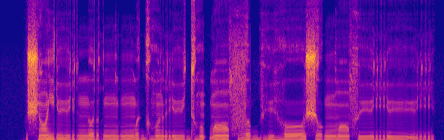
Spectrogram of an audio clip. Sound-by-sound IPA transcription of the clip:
ʃ ɔ̃ j ɾ yː r n o r ŋ͡m ə ŋ͡m ə ɡʱ õ r yː dʱ õ ɓ ɔ̃ː f v ə bʱ y ɦ oː ʃ o ŋ͡m ɔ̃ː f yː r yː r

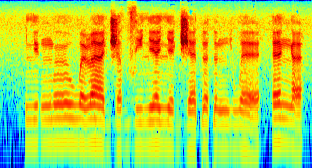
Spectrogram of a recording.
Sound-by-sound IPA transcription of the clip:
lʲ ɵ ŋ͡m ɵː w ə ɭ æ d͡ʒ ʌ d͡z i lʲ ɛ lʲ æ d͡ʒ ɛ ɗ ə ɗ ə ŋ i w ɛ | ɛ ŋ æ

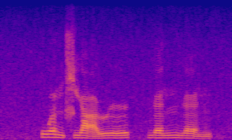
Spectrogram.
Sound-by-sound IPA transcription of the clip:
kʰ w ə˥˨ n ɕ j ä̰˨˩ ɻ ɻ̩˨˦ | p ɥ ɛ˨˦ n n̪ ɥ ɛ̰˨˩ n

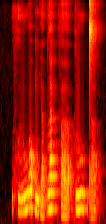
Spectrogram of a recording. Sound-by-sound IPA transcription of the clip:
f ɯː˦˥ w ɔ˥˩ ʔ ŋ i˩˦ a̯ p l a˥˩ k̚ f aː˨˩ p̚ k l uː˥˩ p̚ d a˨˩ k̚

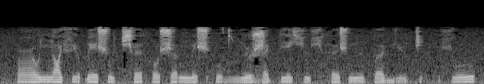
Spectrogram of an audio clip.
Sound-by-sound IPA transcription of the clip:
ʕ o ɲ ɒ fʲ o ɓ e ʃ u t͡ɕʰ ɘ h o ʃ ə ŋ͡m e ʃ ʔ u d ʎ ʉ ʐ ɛ pʲ e ç ʉ ç h ɘ ʃ ɲ ʉ p ə bʲ ʉ c | ç u

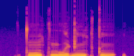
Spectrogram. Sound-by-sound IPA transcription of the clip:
t̪ ũ k n̪ u i̯ ɖ ĩ k t̪ ĩ ʔ

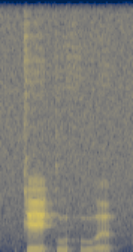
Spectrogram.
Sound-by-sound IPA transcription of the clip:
k eː˥˨ k u˧ h u˧˩ ə̯

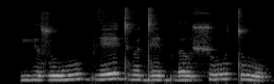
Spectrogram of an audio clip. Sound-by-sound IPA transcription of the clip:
mʲ ʊ z u w u bʱ e dʱ ɵ d e bʱ ə u̯ ʃ u t u

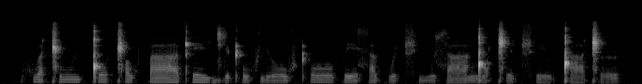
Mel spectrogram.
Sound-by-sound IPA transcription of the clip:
xʷ a ǁ uː i̯ ǃ o ǁ ɒ xʷ p aː ʈʰ e i̯ d͡ʑ ə ʈʰ o xʷ lʲ oː xʷ ʈʰ oː p e s a kʷ e ʈ͡ʂʰ i u̯ s aː ŋ͡ǃ ɒ ǁ e ʈ͡ʂʰ e u̯ ǃ a ǁ ə˞

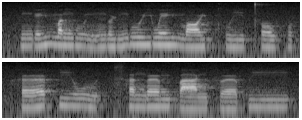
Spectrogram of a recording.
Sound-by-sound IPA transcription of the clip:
ŋ e˨˥ j m ɐ˧ ŋ uː˨˩ n ŋ ɵ˨ ɥ ŋ uː˥ j w e˥ j m ɔː˨˧ j kʷʰ iː˨ t̪ʰ o˨ w p ʊ˨ k̚ h œː˨˥ k iː˥ w uː˨ t̚ t͡sʰ ɐ˥ ŋ œː˥ m p aː˨ ŋ f œː˨ p iː˥

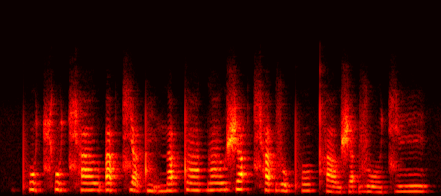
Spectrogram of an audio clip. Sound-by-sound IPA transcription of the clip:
pʰ o̰˦˨ t͡ɕʰ o̰˦˨ t͡ɕʰ a˦ ʊ̯ ʔ ä˦ ʔ t͡ɕ ä̰˦˨ t ĩ˦˨ n ä˦ ʔ t ä˦ ɡ a˦ ʊ̯ ʃ ä˦ ʔ t͡ɕʰ ä˦ ʔ z o̰˦˨ pʰ ɔ˦ kʰ a˨ ʊ̯ ʃ ä˦ ʔ z o˨ ʊ̯ t͡ɕ e˦

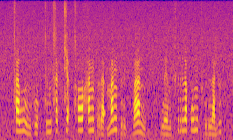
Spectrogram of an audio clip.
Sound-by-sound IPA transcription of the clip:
tʰ a˦˥ w l u˩˦ n k l o˨˩ k̚ s ɯ˦˥ ŋ s a˦˥ k̚ t͡ɕ a˥˩ ʔ tʰ ɔː˥˩ h a˥˩ ŋ p r a˨˩ ʔ m a˥˩ ŋ p r ɯ˨˩ k̚ b a˥˩ n | k w ɛː˩˦ m kʰ r ɯ˥˩ a̯ p o˥˩ m kʰ r ɯ˨˩ a̯ j ɯ˥˩ k̚

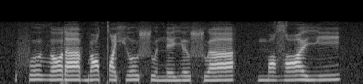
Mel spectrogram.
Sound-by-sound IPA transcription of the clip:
f o ð ɔ ɾ a b u tˤ ɨ ç o sʷ ɘ n e j ɘ sʷ a | m ɘ zˤ ɐː j i

